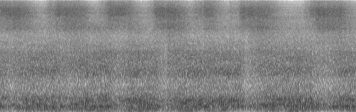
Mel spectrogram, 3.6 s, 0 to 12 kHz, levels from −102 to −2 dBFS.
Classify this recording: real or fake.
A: fake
